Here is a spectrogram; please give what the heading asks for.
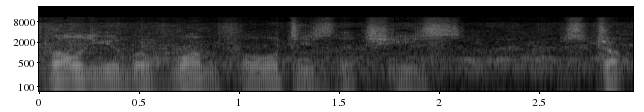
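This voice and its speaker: A man giving live darts commentary, measured and analytical, with considered pauses. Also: sits low, background noise. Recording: busy crowd behind commentary. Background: darts crowd.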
